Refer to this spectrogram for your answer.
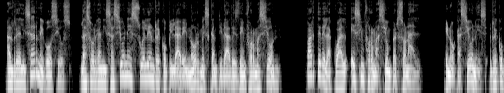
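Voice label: Spanish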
